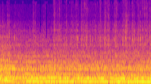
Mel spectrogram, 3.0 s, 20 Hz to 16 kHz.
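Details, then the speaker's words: Very early Mark 1 BX after being out in the rain, ignition on, heater fan running. Steady whirring with an uneven warbling note: water in the heater blower motor. "That funny noise. Yeah, that's water in the heater motor."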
